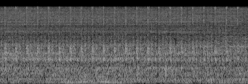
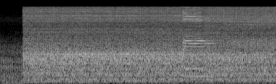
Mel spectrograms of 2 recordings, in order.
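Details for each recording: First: Maruti Suzuki WagonR K-series with inbuilt CNG kit, idling: smooth on petrol, but on switching to CNG an uneven lumpy beat with skipping pulse; cylinder misfire traced to faulty CNG injector, no check light. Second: Maruti Suzuki WagonR K-series with CNG kit, just started and running on petrol before switching to CNG: steady, even, smooth idle. The misfire appears only on CNG, and a faulty CNG injector is suspected.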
